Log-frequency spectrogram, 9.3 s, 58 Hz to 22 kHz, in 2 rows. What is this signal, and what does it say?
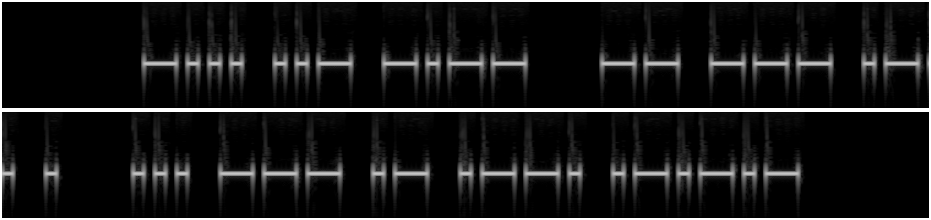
Morse code, heard as a keyed tone, about 22 wpm, 690 Hz. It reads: BUY MORE SOAP.
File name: practice / 22wpm / Easy Sentences with Hints - 22wpm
